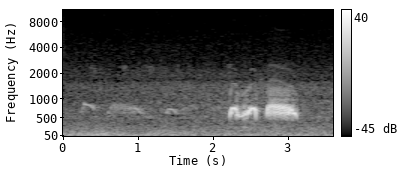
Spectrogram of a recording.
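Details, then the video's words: Faint distant coos lead into a loud wavering double coo from a spotted dove, described as aggressive. A long, steady, buzzy note follows in a quiet setting. "burung terkukur kg galak"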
